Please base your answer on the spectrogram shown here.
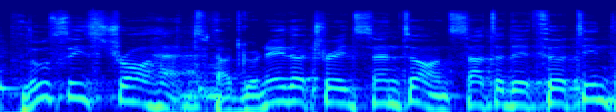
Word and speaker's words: Grenada: So today, like we German say, we are in Granada. But I heard in English it's called Grenada.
